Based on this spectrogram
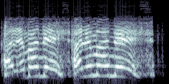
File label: enemy detected, mood high, speech; War Thunder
